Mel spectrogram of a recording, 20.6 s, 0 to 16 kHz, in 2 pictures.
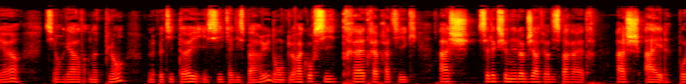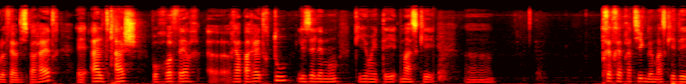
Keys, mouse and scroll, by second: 1.5 click, 2.2 click, 2.7 click, 3.3 click, 3.9 click, 5.7 h, 6.4 right click, 8.0 h, 11.0 alt+h.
